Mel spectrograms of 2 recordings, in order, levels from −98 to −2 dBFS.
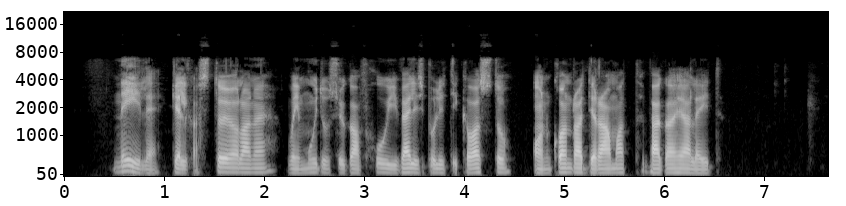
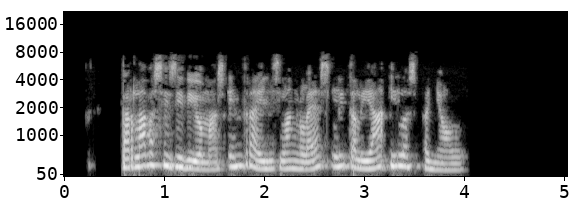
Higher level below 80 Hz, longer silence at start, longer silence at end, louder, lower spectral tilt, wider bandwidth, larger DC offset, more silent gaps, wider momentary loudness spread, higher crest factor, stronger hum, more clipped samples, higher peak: second, -62 dBFS vs -56 dBFS; about the same, 0.5 s vs 0.6 s; first, 1.2 s vs 1.05 s; second, -25 LUFS vs -17 LUFS; about the same, -4 dB/octave vs -5 dB/octave; first, 10 kHz vs 7.8 kHz; neither; neither; about the same, 8 LU vs 8 LU; first, 24 dB vs 16 dB; neither; neither; about the same, -2 dBFS vs -2 dBFS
